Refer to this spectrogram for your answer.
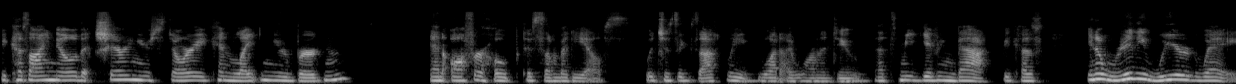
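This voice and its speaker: Against a quiet background, a woman with a fairly low, somewhat breathy voice speaks at a moderate pace with ordinary pitch variation. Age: 60s. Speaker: transformational speaker and author. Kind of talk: interview testimony. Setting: podcast interview.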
